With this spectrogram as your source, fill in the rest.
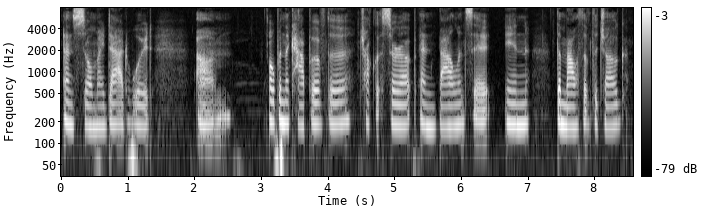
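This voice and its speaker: Soft-spoken woman with a gravelly voice. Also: lowish voice, dry recording. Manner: soft, reflective, often drops to a whisper. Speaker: podcast host. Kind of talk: personal storytelling monologue.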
